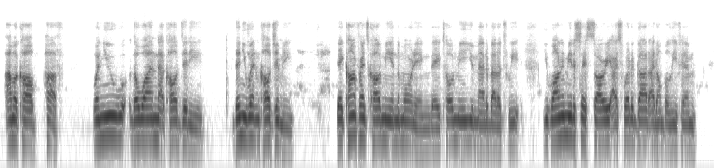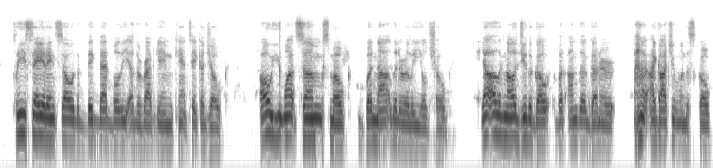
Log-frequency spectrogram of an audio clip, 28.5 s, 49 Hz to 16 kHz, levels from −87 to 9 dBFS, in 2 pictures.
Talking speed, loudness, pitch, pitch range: 185 wpm, -25 LUFS, 125 Hz, 115-135 Hz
